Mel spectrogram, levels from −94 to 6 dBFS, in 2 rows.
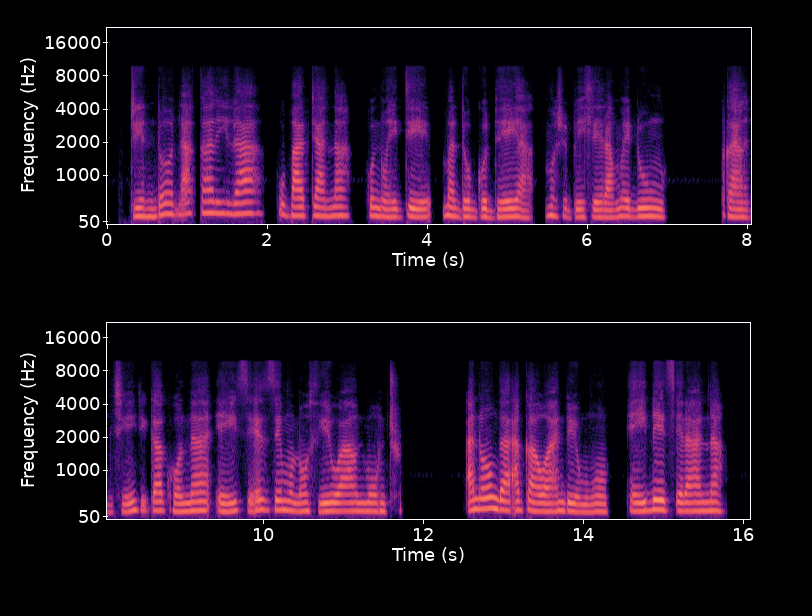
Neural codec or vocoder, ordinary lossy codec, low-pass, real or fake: codec, 16 kHz in and 24 kHz out, 0.6 kbps, FocalCodec, streaming, 4096 codes; AAC, 64 kbps; 9.9 kHz; fake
